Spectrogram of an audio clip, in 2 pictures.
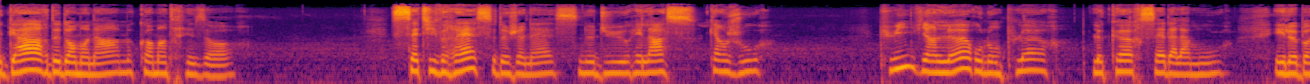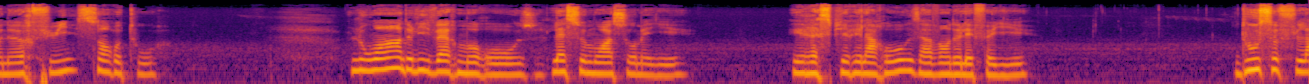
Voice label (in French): Je veux vivre conversational speed; ipa text recording; Gounod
